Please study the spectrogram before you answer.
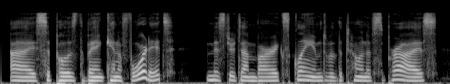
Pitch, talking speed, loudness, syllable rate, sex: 185 Hz, 200 wpm, -18 LUFS, 6.0 syllables/s, female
